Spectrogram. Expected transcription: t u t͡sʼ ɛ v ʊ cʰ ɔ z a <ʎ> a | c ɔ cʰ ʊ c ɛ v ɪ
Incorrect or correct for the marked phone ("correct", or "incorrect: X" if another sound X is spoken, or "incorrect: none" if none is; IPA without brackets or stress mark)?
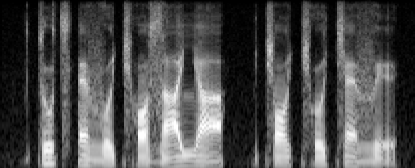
correct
